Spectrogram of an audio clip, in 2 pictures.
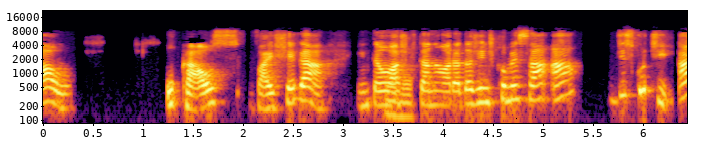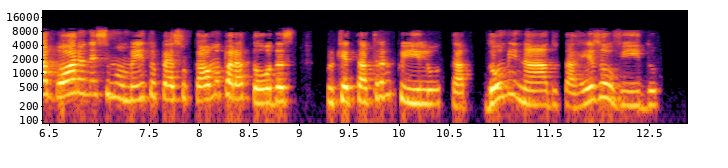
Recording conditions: video call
